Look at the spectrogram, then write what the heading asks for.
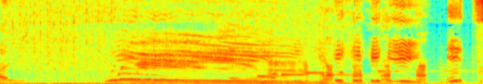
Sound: all laugh

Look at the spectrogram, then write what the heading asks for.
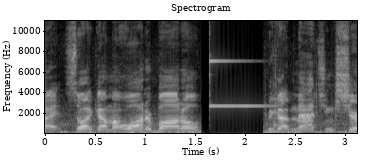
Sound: ding

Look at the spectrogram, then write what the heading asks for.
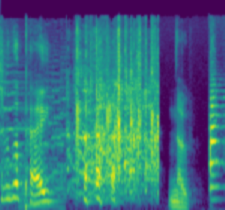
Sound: laughter

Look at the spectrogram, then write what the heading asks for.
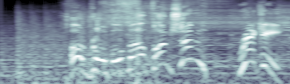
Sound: narrator Voice

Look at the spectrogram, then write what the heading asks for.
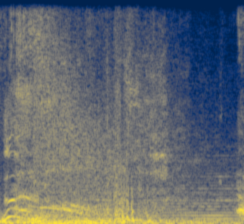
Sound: explosion; repairman thudding

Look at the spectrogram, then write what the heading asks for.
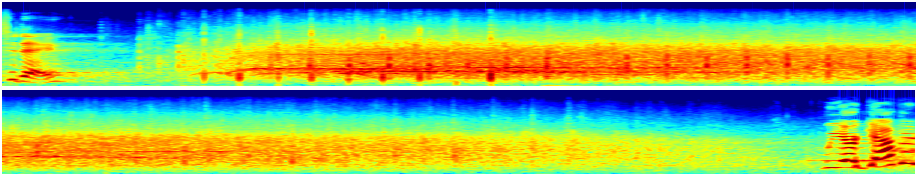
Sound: applause

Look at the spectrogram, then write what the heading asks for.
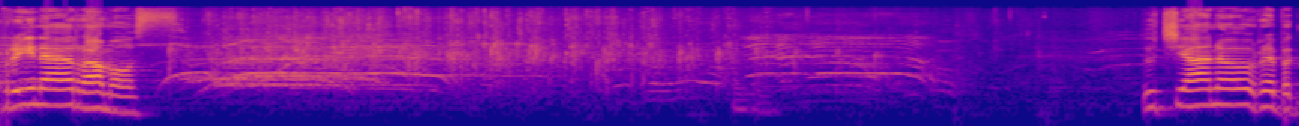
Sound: audience cheers and applauds

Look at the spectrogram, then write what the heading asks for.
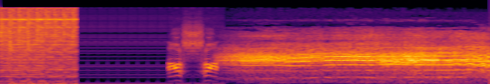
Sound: demonic screaming

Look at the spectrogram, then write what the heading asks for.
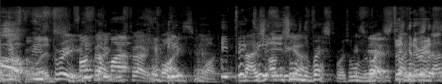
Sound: crowd mumbling

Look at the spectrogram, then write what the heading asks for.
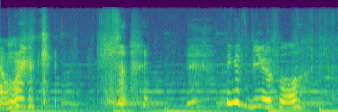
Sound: laughter

